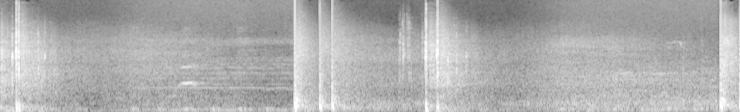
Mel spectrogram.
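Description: Aerial fireworks bursting: sharp bangs in clusters, a few at the start, a group about three seconds in, more about four seconds in and again near the end, with faint crackle between.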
